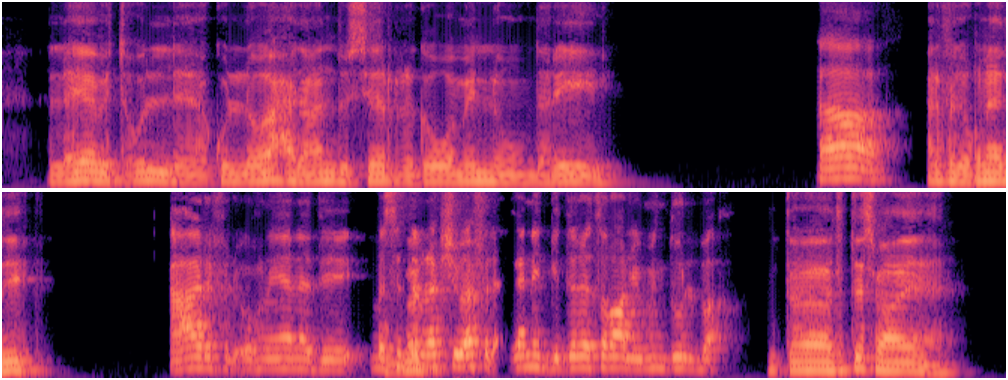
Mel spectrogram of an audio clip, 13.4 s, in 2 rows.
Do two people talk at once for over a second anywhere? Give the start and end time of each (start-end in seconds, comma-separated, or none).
none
